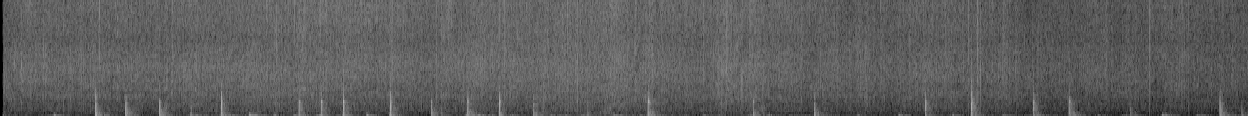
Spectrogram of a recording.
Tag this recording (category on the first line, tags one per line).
Sound effects > Objects / House appliances
Kitchen
Cooking
Food
Household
